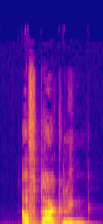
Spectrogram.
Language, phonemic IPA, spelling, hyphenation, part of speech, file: Dutch, /ˈɑfˌtaː.kə.lɪŋ/, aftakeling, af‧ta‧ke‧ling, noun, Nl-aftakeling.ogg
- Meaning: decrepitude, decay, decline (in physical or mental condition)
